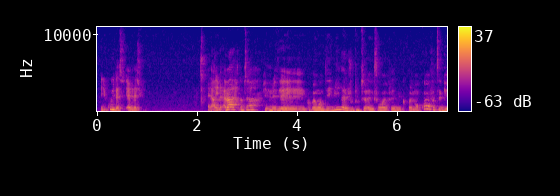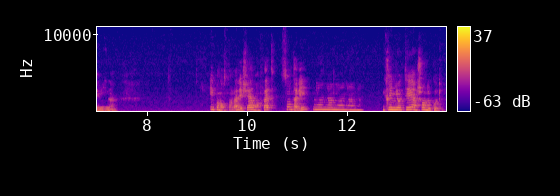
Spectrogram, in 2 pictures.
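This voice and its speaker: A woman casually retelling a folk tale with lively, irreverent, joking asides. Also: mid-range voice, quick pace. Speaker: storyteller. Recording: roomy echo.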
